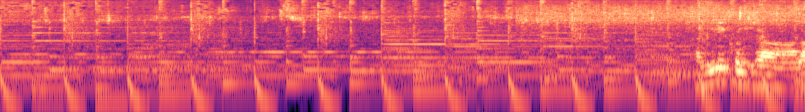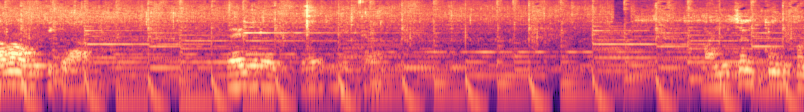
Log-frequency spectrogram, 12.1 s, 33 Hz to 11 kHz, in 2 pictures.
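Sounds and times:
pan sizzling: 0.0 - 12.0
water pouring into hot pan: 0.4 - 12.0.

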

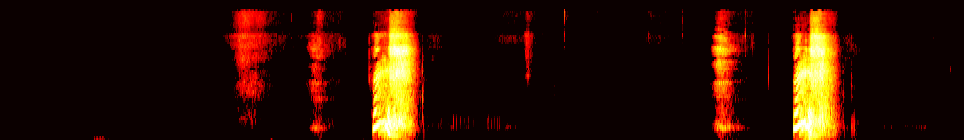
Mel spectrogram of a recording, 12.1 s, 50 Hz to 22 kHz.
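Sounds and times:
person sneezing: 4.7 - 5.3, 9.9 - 10.6.

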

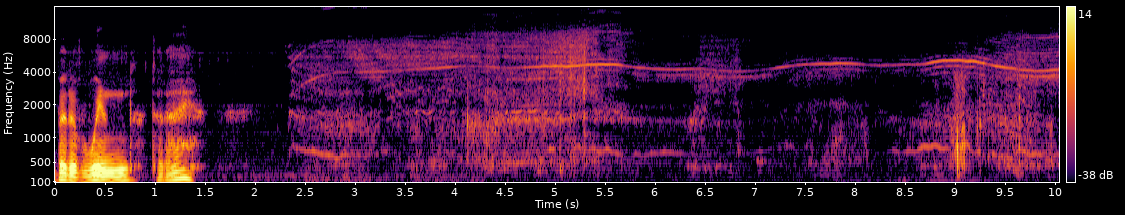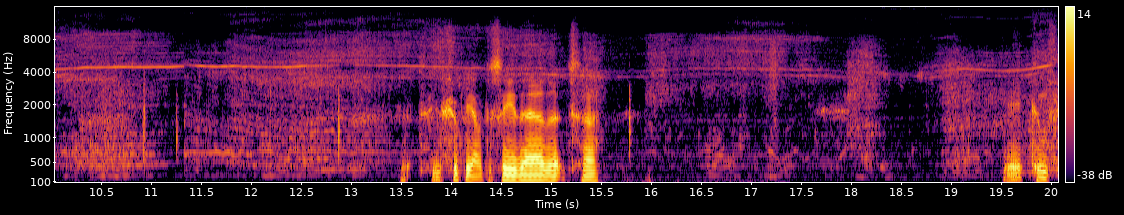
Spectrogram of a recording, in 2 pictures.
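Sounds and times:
small helicopter motors whining: 1.1 - 20.0.

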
